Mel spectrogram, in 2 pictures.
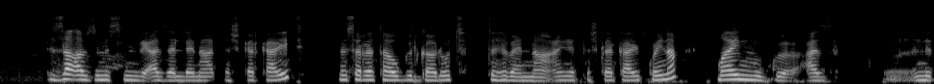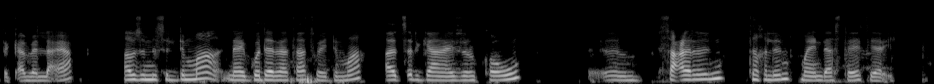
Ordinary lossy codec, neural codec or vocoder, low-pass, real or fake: Opus, 32 kbps; none; 9.9 kHz; real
